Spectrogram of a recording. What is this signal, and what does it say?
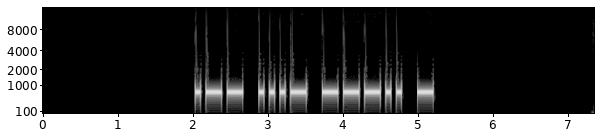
Morse code, heard as a keyed tone, about 17 wpm, 700 Hz. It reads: WV8T
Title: USA Call Signs - 4 Characters - 17wpm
